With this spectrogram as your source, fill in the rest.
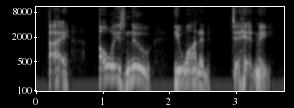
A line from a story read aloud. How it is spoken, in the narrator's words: Morrie gasped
